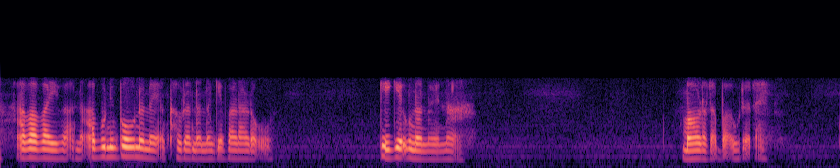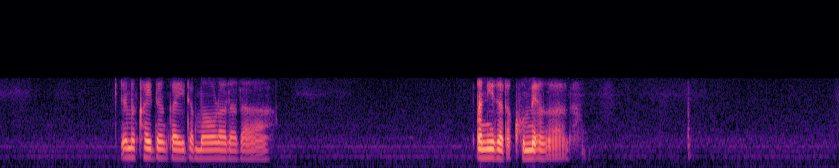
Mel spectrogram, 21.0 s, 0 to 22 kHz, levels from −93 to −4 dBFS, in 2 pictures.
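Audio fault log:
throughout, mains hum: A steady low tone at 50 Hz, with a few low harmonics, sits under the speech for the whole clip, roughly 25 dB below the signal. A ground loop or nearby transformer is leaking the power line into the signal path. It differs from a codec or line-noise artefact because its pitch and level never move with the speech, and the telephone band's low-end cut around 300 Hz thins it without removing it.
1.13–1.15, 9.65–9.68, 11.43–11.45, 16.40, packet loss with pitch repetition: Four brief gaps were bridged by repeating the last pitch period: at 1.13 s after "avavai va a'ana", before "abuna ibounanai a'ana nana" (20 ms lost); at 9.65 s after "maorada ba'udadai" (30 ms); at 11.43 s before "ena kainagai da maoradada" (20 ms); at 16.40 s (10 ms). All are short, so each sounds like a slightly held, buzzy note with no drop to silence. A plain dropout would leave a click or hole, and these gaps fit losses of about 10 ms packets.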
